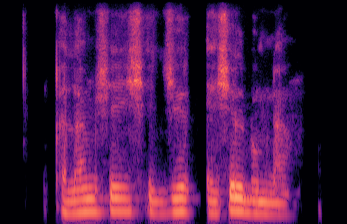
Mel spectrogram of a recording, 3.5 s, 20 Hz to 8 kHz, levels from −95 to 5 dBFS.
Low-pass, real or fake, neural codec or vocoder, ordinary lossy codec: 7.2 kHz; real; none; Opus, 24 kbps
